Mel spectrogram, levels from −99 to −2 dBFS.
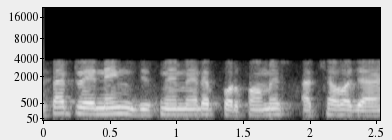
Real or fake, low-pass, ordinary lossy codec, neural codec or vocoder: real; 3.6 kHz; none; none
